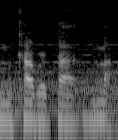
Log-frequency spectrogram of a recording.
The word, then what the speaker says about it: macabre: Bodies of dredge and villagers make a macabre macabre? That's not how you pronounce that word. I always confuse. Macabre. It's just macabre, right? Like you pretty much ignore the final 2 letters.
